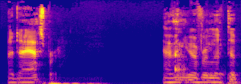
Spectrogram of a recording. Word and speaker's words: Diaspora: Also, the fact that people kept mispronouncing it drove me crazy. I don't know about you, but Diaspora sounds like a medicine. – Mm-hmm. – No, people would always mispronounce it Diaspora. It sounds like a medication. – Yep. – The term is Diaspora, and I take my Diaspora very seriously.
